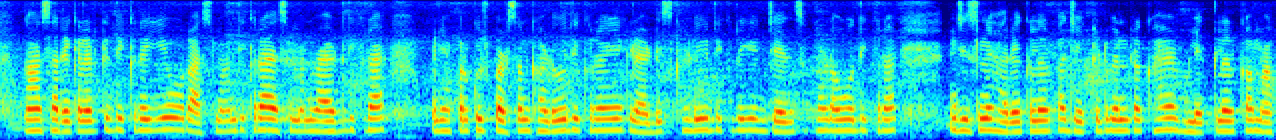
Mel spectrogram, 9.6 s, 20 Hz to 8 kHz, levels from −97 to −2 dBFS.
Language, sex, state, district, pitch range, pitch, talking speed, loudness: Hindi, female, Andhra Pradesh, Guntur, 220-240 Hz, 230 Hz, 320 wpm, -25 LUFS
